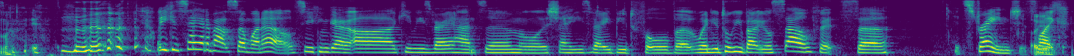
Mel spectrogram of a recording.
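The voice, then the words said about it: English accent. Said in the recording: “You do have an amazing accent, by the way. That's extremely sexy. ... the sexy English accent”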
